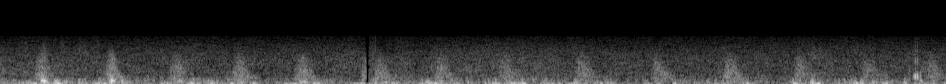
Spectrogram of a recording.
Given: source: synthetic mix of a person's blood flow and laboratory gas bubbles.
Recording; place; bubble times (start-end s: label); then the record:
Doppler ultrasound of blood flow; subclavian vein
9.12-9.26 s: bubbles
From the record:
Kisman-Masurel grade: 112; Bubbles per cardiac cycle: 1 to 2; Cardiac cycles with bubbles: 1 to 10%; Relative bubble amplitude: moderate (0.250 to 0.450); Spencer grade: 1 (occasional bubble signal discernible with the cardiac motion signal, with majority of cardiac periods free of bubbles); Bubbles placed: anywhere in the cardiac cycle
